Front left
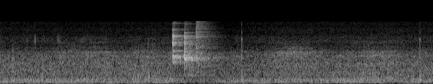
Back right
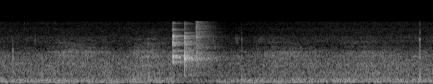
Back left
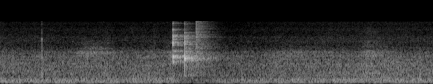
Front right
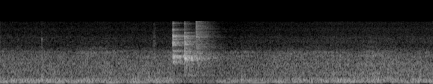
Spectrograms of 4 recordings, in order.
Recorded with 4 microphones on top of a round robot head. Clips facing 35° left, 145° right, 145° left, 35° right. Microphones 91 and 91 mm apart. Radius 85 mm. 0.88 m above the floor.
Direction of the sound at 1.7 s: 165° left.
